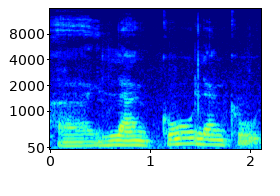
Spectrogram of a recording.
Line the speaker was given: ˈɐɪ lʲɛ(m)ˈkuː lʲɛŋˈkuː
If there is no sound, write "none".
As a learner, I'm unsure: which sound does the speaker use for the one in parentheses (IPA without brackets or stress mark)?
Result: ŋ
